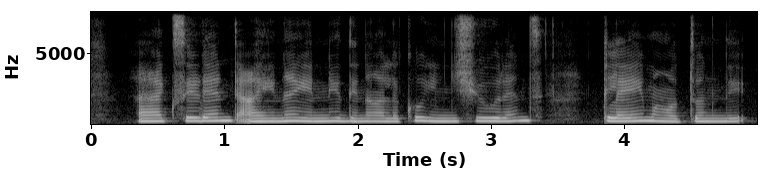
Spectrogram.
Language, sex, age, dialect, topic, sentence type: Telugu, female, 18-24, Southern, banking, question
